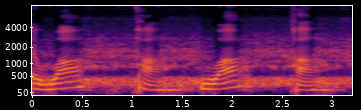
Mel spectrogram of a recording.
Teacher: तो इसके वजह से ये दोनों इस दंत ओष्ठ में आएंगे, मतलब दांत और ओठ को मिलाकर ये दोनों बनते हैं। जब हम बोलते हैं तो दांत और ओष्ठ में टच होता है, तो जिसकी वजह से ये दोनों अक्षर बनते हैं।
